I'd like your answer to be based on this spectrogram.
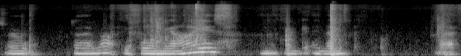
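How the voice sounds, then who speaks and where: A woman's voice: lowish voice, takes it slowly, mellow, a little hiss or hum. A woman hosting a craft tutorial, thinking aloud as she works, with frequent ums and uhs. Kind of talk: casual crafting demonstration.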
